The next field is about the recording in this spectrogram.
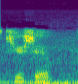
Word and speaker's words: Kyushu: The only one you guys missed was Kyushu. That's how it's pronounced.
